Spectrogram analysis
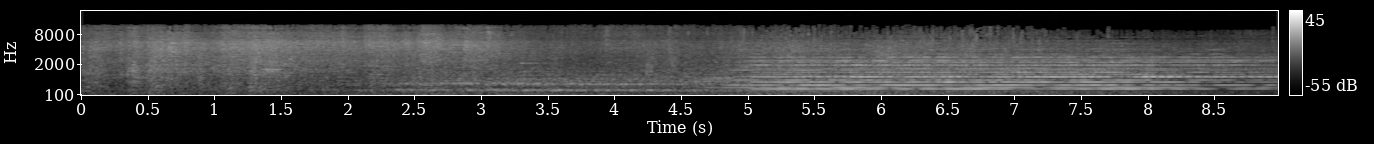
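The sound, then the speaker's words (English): Train horn over the rumbling ambience of an industrial river channel in Seattle lined with cement factories, shipyards and dry docks. A steady low din builds, then a loud, sustained multi-tone horn enters midway and holds to the end. “This is the sound of the Duwamish.”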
